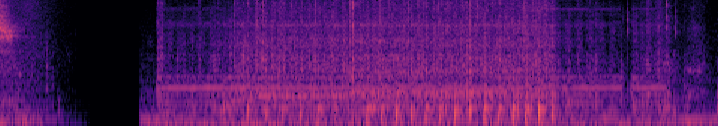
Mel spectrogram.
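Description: A sewing machine runs, stitching with a rapid rhythmic whirr.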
